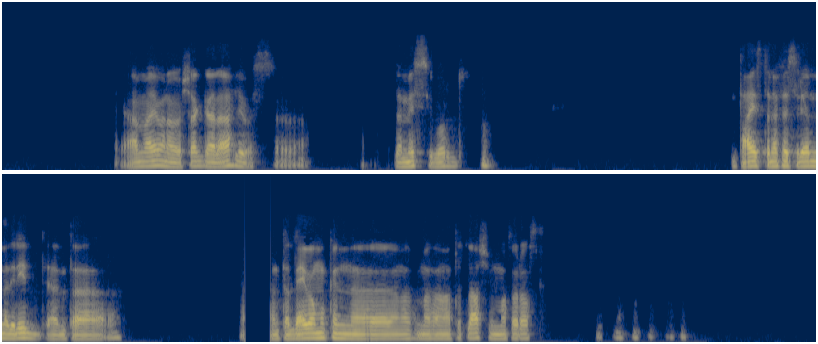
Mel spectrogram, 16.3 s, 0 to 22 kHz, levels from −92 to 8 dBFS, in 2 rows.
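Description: A speech recording with one playback stall. At 10.57 s the sound cuts out mid-flow and stays silent until 10.83 s, a gap of about 258 ms. The output simply stops and then carries on. This is likely the player running short of data, or its audio thread being briefly blocked, so nothing reached the output until it recovered.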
